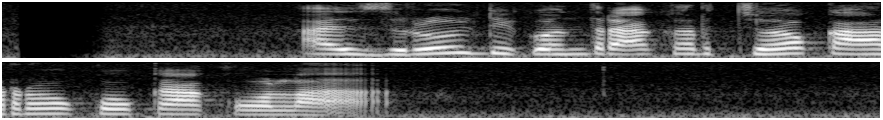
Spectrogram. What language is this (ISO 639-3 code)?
jav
